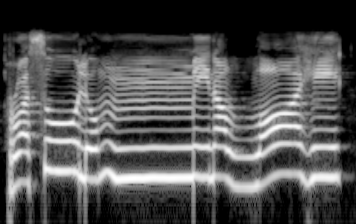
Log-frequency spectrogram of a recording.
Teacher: रा पर ज़बर है, रा को पुर पढ़ना है। रा पर ज़बर या पेश हो तो रा को पुर पढ़ेंगे।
